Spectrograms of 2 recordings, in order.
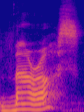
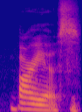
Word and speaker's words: Barrios: From Alcohol Change UK, I have got Bree Barros. How are you? Doing well. Did I Delighted pronounce that to be right? here. Barrios. Barrios. Yeah. I missed out on an I.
